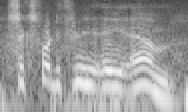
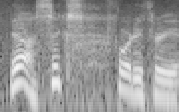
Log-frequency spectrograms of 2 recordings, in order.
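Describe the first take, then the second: First: Upbeat announcer reading the time; radio DJ voice. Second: Said in the usual way. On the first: Real, not acted. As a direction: call out the time on air. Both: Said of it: "I sound like a radio D J".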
